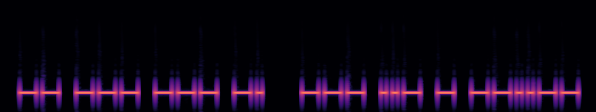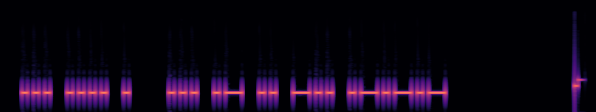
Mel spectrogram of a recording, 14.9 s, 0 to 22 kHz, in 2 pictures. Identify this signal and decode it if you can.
Morse code, heard as a keyed tone, about 17 wpm, 700 Hz. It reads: MOON OUT, SHE SAID.
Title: Sentences from Top 1000 Words - Review Part 3 - 17wpm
